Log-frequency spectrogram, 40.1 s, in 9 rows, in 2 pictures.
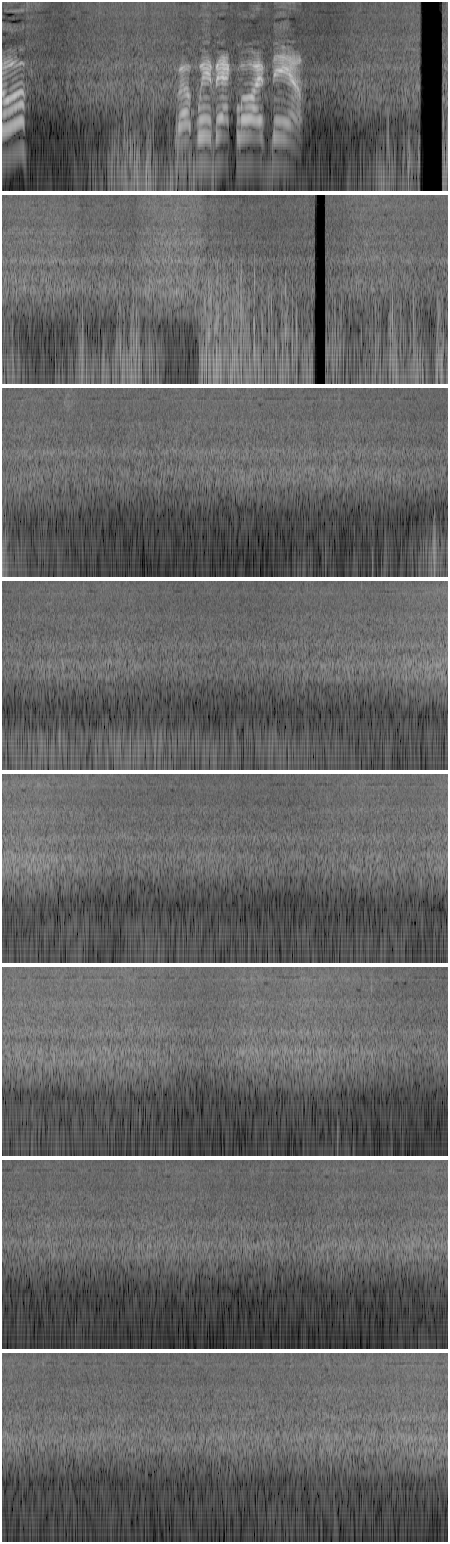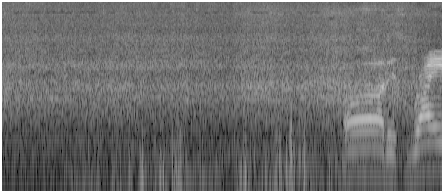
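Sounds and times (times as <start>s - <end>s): heavy rain pouring: 0.0s - 40.0s
wind gusts rumbling: 0.0s - 40.0s.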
